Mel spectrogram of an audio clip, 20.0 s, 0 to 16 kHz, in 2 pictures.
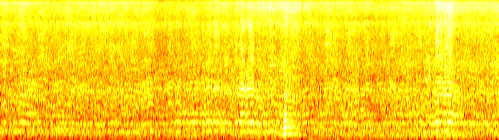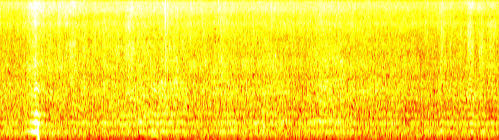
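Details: Honey bees of a single apiary colony washboarding at the hive in early July 2019: a steady, dense low hum with a mid-pitched tonal band, a faint thump near five seconds and a sharp click near eleven seconds.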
